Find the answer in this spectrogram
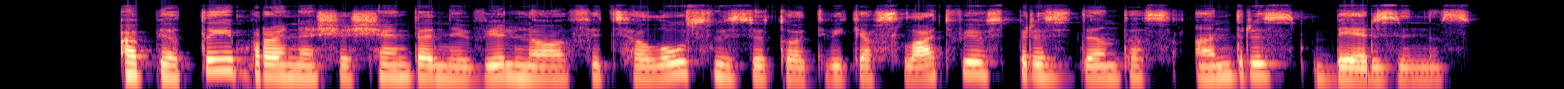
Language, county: Lithuanian, Panevėžys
